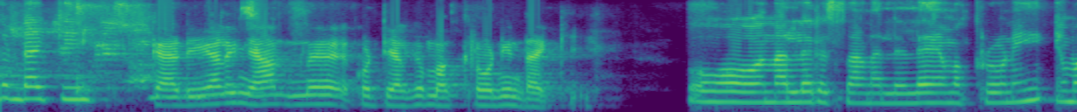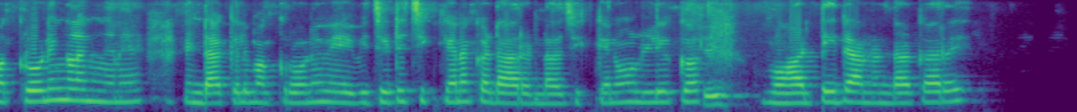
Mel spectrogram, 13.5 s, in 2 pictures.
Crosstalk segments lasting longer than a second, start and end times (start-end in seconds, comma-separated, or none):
none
